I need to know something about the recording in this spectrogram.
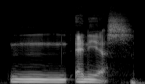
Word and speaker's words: NES: the ones that I want and that I would prefer is either the Game Boy or the NES. Okay. Thank you for pronouncing it properly.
